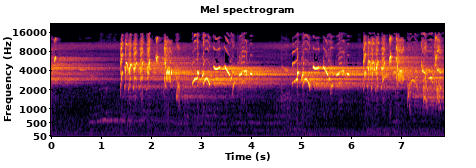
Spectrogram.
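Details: Oriental magpie-robin singing a lure meant to excite other magpie-robins, said to show emotion and tail spreading: dense series of sharp chirps, whistled slurs and buzzy notes, high-pitched and varied, starting after a quiet second, no other sounds.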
